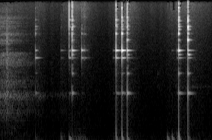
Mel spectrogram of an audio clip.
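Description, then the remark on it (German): Fingernails tap a glass holding a fair amount of water in small clusters, bright ringing clinks with a soft low thud beneath each, quiet with pauses between groups. “Das, war übrigens Lisa mit einem Glas, wo mit ihren Fingernägeln dann geklockert. Und da ist Wasser drin.”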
